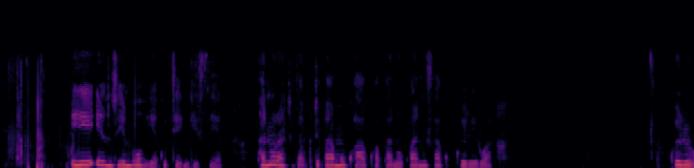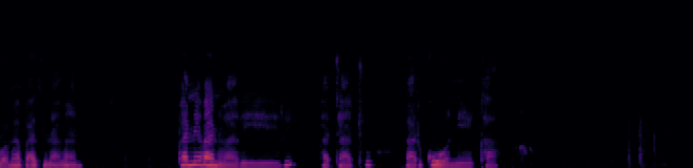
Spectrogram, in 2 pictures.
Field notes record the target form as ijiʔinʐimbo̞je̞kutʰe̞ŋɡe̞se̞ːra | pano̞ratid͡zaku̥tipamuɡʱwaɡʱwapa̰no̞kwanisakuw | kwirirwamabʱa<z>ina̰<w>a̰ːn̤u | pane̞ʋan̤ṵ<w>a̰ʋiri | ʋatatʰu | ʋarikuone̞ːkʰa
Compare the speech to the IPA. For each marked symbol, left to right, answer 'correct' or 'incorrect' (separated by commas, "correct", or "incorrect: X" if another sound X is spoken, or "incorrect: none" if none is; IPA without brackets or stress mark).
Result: correct, incorrect: ʋ, incorrect: ʋ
